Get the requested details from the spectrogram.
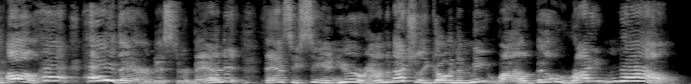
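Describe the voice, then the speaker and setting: A female-sounding put-on character voice speaks at a high pitch and a moderate pace. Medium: read story.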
